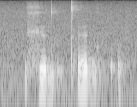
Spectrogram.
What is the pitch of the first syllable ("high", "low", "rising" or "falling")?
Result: falling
